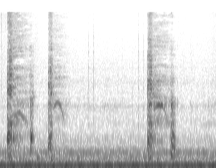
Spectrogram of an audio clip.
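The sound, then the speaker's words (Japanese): A sudden burst of coughing, two short clusters of sharp coughs with a brief pause between them, over a steady low background hum. “突然の咳。”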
